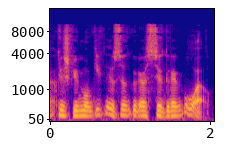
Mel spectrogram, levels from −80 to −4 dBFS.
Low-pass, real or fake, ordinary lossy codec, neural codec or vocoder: 9.9 kHz; fake; MP3, 48 kbps; autoencoder, 22.05 kHz, a latent of 192 numbers a frame, VITS, trained on many speakers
